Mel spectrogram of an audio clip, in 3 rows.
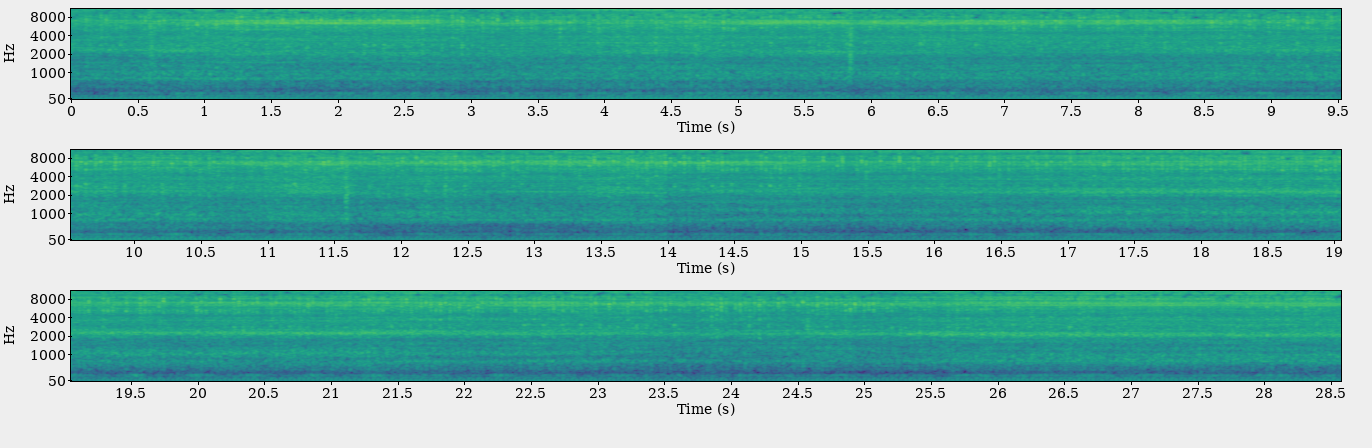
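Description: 1967 VW Beetle's air-cooled flat-four engine idling steadily, warm, at a fast idle of about 1200 RPM that still needs turning down to around 800.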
